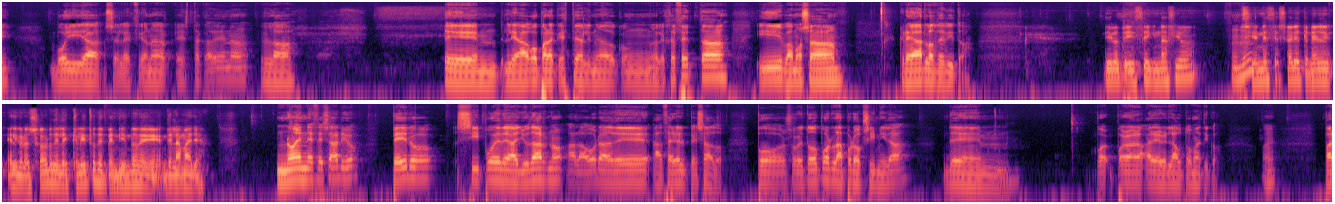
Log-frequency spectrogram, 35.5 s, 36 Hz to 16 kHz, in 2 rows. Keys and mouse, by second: 3.4 ctrl+n, 6.9-9.8 middle drag, 9.8 right click, 14.5 shift+d, 15.7 KP_1, 16.6 s, 19.1 KP_7, 20.6 g, 22.4 s, 25.8 g, 26.8 g, 28.5 s, 30.3 ctrl+alt+s, 34.2-35.3 middle drag.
